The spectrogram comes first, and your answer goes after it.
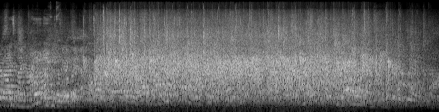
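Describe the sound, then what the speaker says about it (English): Steady, loud applause from a crowd at a high school Black History program, swelling after a brief moment and continuing evenly before tapering slightly at the end. "let's give a big round of applause for Miss Brown, who will be reading the poem"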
